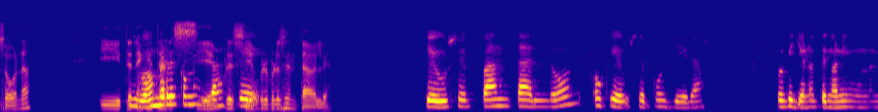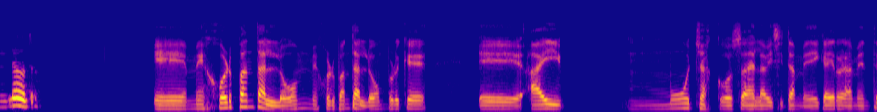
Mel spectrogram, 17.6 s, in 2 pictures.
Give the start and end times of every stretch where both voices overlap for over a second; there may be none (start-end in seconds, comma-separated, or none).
1.2-2.7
